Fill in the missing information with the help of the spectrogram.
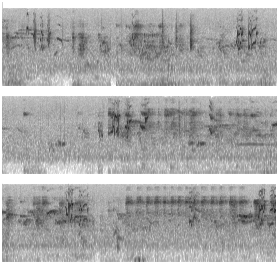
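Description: Budgerigars chatter in quick, high, scratchy chirps and warbles that run on almost without pause.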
